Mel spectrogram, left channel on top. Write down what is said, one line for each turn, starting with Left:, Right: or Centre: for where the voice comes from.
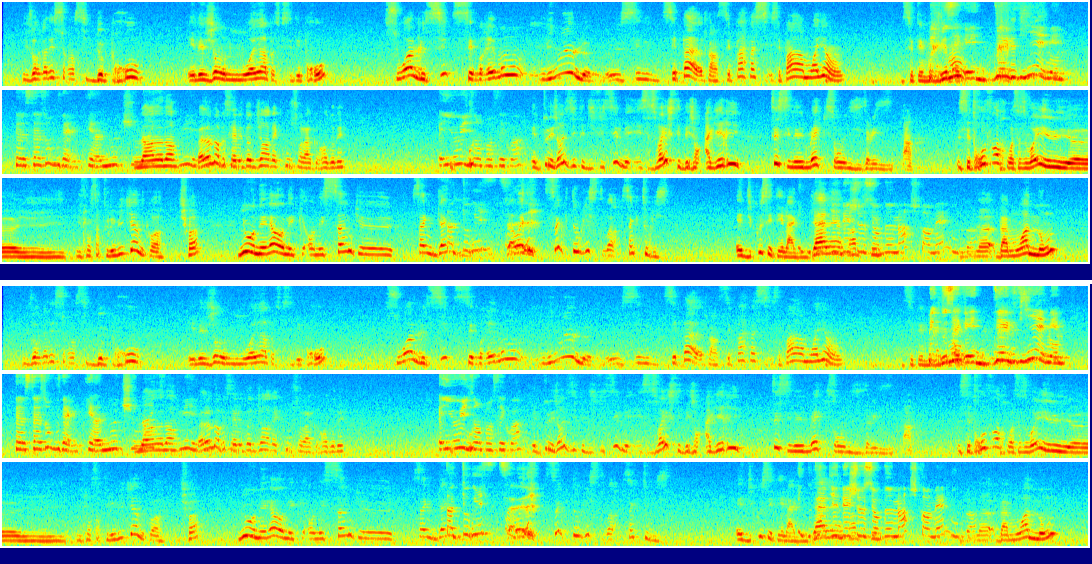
Left: ils ont regardé sur un site de pro et les gens ont mis moyen parce que c'était pro, soit le site, c'est vraiment, il est nul. Euh, C'est, c'est pas, enfin, c'est pas facile, c'est pas moyen. hein. C'était vraiment
Right: Mais vous avez dévié
Left: très difficile.
Right: même. Ça, ça se trouve, vous avez pris un autre chemin
Left: Non, non,
Right: qui,
Left: non.
Right: lui, était
Left: Bah non,
Right: difficile.
Left: non, parce qu'il y avait d'autres gens avec nous sur la randonnée.
Right: Et
Left: Et,
Right: eux, ils
Left: tout-
Right: en pensaient quoi?
Left: et tous les gens, ils disaient que c'était difficile, mais ça se voyait que c'était des gens aguerris. Tu sais, c'est les mecs qui sont, ils, ils avaient- ils- enfin, c'est trop fort, quoi. Ça se voyait, ils, euh, ils- ils font ça tous les week-ends, quoi. Tu vois? Nous, on est là, on est, on est cinq, euh, cinq gars
Right: Pas
Left: qui.
Right: de touristes? <laughs>
Left: Ah ouais, des- cinq touristes, voilà, cinq touristes. Et du coup, c'était la galère
Right: Vous aviez des
Left: absolue.
Right: chaussures de marche quand même ou
Left: Euh,
Right: pas?
Left: bah moi non.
